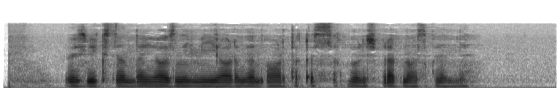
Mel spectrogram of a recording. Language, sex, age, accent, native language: Uzbek, male, 25-34, Samarqand, Uzbek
